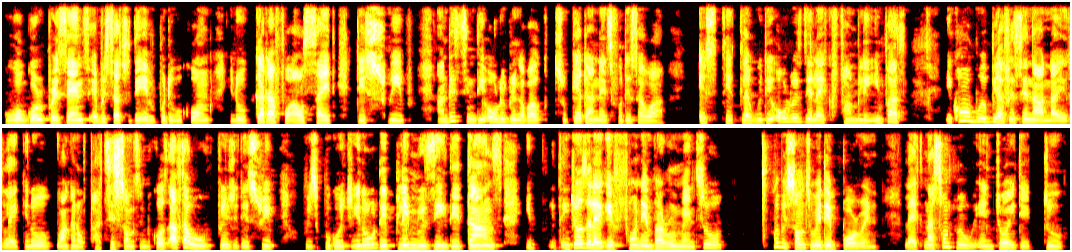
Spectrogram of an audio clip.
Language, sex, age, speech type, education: Nigerian Pidgin, female, 15-29, spontaneous, tertiary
